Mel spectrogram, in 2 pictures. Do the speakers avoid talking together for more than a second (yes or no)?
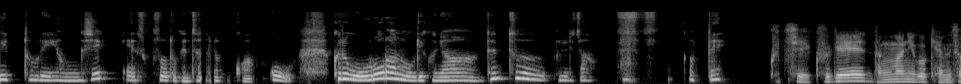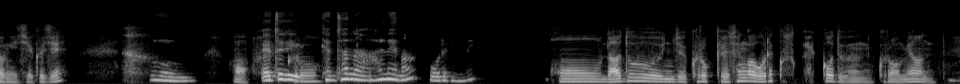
yes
